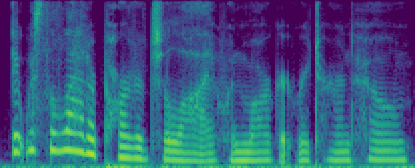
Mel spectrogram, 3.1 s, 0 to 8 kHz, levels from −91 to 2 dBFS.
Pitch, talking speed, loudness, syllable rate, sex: 190 Hz, 210 wpm, -18 LUFS, 5.9 syllables/s, female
